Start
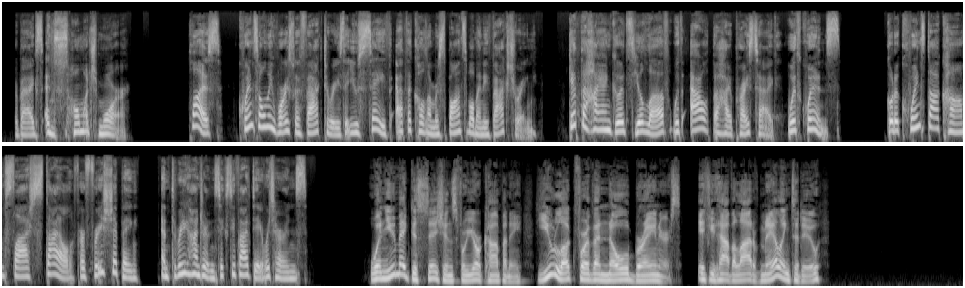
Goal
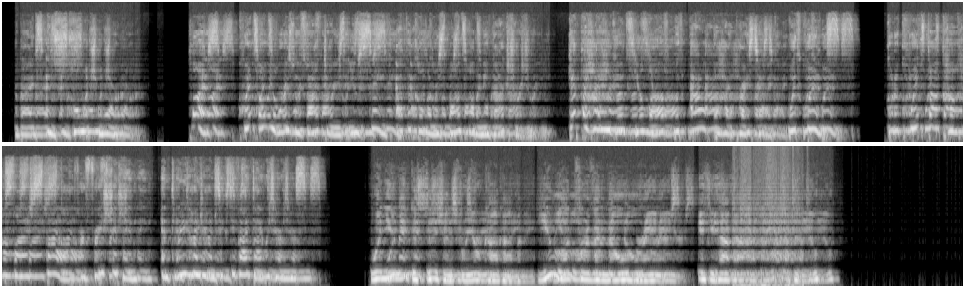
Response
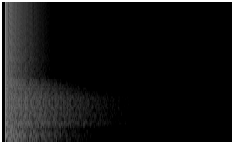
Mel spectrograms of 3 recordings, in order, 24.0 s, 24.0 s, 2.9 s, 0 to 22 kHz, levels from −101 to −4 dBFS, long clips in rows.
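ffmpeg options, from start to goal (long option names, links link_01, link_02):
-filter_complex "[0:a]bass=frequency=250:gain=4,treble=frequency=4000:gain=8,asplit=3[link_01][link_02][link_03];[link_01]afade=type=out:start_time=12.74:duration=0.02[link_04];[link_02]afreqshift=-21,afade=type=in:start_time=12.74:duration=0.02,afade=type=out:start_time=14.4:duration=0.02[link_05];[link_03]afade=type=in:start_time=14.4:duration=0.02[link_06];[link_04][link_05][link_06]amix=inputs=3:normalize=0,equalizer=frequency=530:width_type=o:width=0.29:gain=-12.5,asettb=1/sr,asplit=3[link_07][link_08][link_09];[link_07]atrim=end=21.104[link_10];[link_08]atrim=start=21.1:end=21.93,asetpts=PTS-STARTPTS,afade=type=in:duration=0.004:curve=qsin,afade=type=out:start_time=0.826:duration=0.004:curve=qsin,aeval=exprs='(mod(14.1*val(0)+1,2)-1)/14.1':channel_layout=same[link_11];[link_09]atrim=start=21.926[link_12];[link_10][link_11]acrossfade=duration=0.004:curve1=hsin:curve2=qsin[link_13];[link_13][link_12]acrossfade=duration=0.004:curve1=qsin:curve2=hsin,aecho=1:1:181:0.501,acrusher=bits=9:dc=4:mix=0:aa=0.000001,asplit=2[link_14][link_15];[1:a]atrim=start_sample=2205,afade=type=out:start_time=0.13:duration=0.01,atrim=end_sample=6174[link_16];[link_15][link_16]afir=irnorm=-1:irlink=0,volume=1dB[link_17];[link_14][link_17]amix=inputs=2:normalize=0,afftfilt=real='re*eq(mod(floor(b*sr/1024/330),2),0)':imag='im*eq(mod(floor(b*sr/1024/330),2),0)':win_size=1024:overlap=0.75,volume=1.5dB"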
